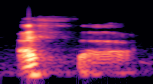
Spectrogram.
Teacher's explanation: Jadi huruf sa ini, cara kita nak sebut dia, kita keluarkan sedikit hujung lidah, melepasi daripada gigi atas dan bawah lah. Macam nak digigit tapi tak digigit lah.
